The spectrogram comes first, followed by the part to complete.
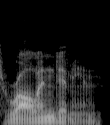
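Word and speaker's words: Raul Endymion: two my name is rolandimian my first name rhymes with Paul I was born on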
